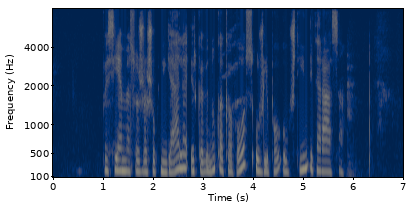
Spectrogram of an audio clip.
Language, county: Lithuanian, Klaipėda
